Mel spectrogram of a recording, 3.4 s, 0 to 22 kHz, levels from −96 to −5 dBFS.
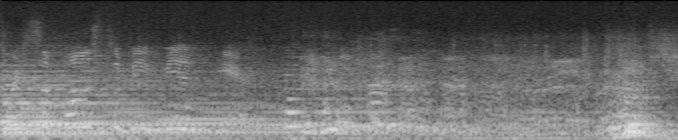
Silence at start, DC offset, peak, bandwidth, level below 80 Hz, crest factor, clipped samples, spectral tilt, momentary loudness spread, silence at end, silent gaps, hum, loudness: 0 s; under 0.1%; -6 dBFS; over 20 kHz; -40 dBFS; 18 dB; under 0.1%; -6.5 dB/octave; 10 LU; 0 s; none; none; -25 LUFS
